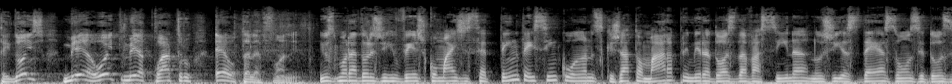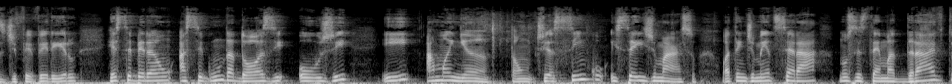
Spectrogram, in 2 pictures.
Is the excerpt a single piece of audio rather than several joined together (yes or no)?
yes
